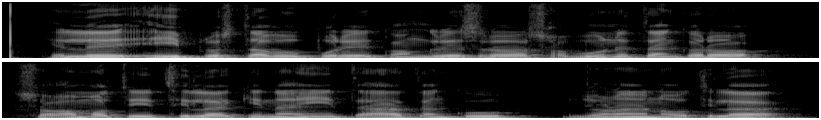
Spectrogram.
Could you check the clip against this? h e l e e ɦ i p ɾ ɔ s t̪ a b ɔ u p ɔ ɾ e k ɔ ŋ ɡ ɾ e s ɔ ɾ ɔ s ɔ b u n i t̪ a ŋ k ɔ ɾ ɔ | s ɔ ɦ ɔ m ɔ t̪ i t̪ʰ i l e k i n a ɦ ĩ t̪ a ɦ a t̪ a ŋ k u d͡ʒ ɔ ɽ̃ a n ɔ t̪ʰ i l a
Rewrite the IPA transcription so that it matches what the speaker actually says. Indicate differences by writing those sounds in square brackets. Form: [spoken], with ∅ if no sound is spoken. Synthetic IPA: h e l e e ɦ i p ɾ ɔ s t̪ a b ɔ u p ɔ ɾ e k ɔ ŋ ɡ ɾ e s ɔ ɾ ɔ s ɔ b u n [e] t̪ a ŋ k ɔ ɾ ɔ | s ɔ ɦ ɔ m ɔ t̪ i t̪ʰ i l [a] k i n a ɦ ĩ t̪ a ɦ a t̪ a ŋ k u d͡ʒ ɔ ɽ̃ a n ɔ t̪ʰ i l a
